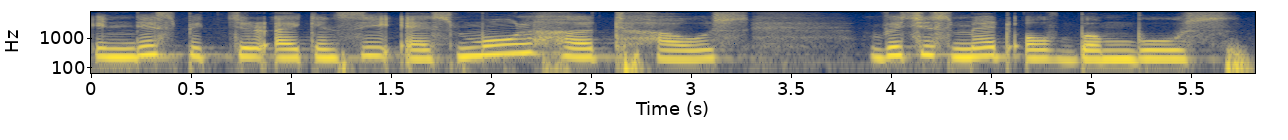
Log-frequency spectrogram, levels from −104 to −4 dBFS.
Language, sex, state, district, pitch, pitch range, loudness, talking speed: English, female, Arunachal Pradesh, Longding, 230 Hz, 205-250 Hz, -13 LUFS, 155 wpm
